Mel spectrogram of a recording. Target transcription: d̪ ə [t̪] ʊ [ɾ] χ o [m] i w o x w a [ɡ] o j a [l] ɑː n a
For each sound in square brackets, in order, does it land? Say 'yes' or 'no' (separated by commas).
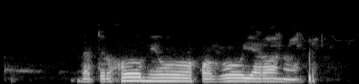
yes, yes, yes, yes, no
